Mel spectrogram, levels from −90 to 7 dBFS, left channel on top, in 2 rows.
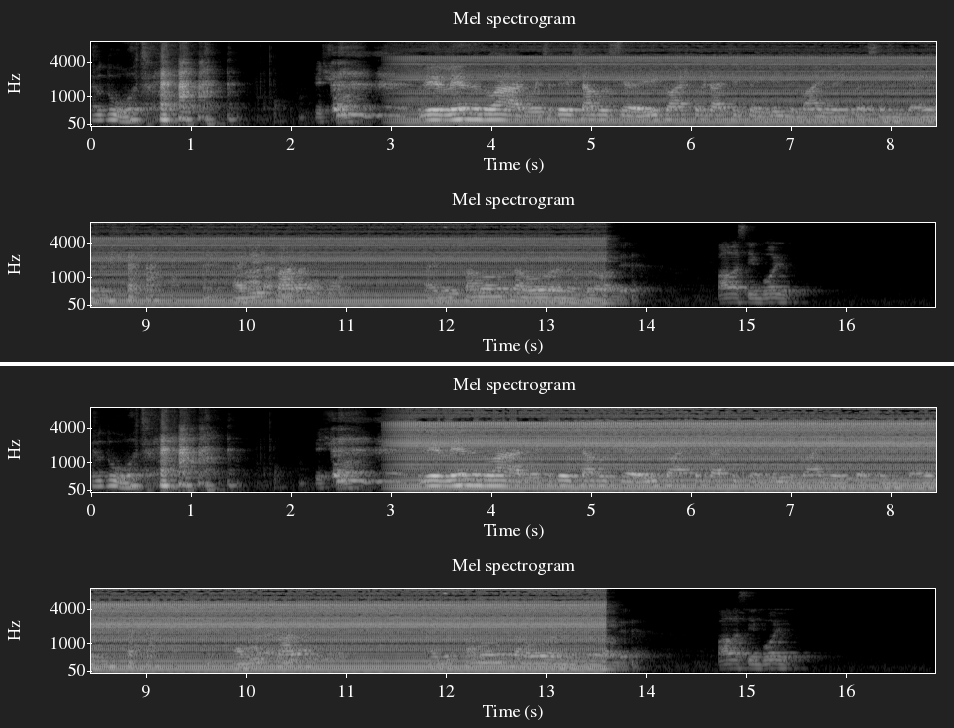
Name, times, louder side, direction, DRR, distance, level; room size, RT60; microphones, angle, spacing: voice 1, 0.0-1.4 2.4-10.7 11.8-13.9, left 1 dB, 20° left, 0 dB, 1.2 m, -32 dB
voice 2, 2.2-2.6 10.0-11.0 14.7-15.5, left 1 dB, 65° left, 2 dB, 2.0 m, -43 dB
sound 1, 2.9-13.6, right 8 dB, 45° right, 0.4 m, -32 dB
21.5 x 7.3 x 2.4 m, 0.65 s
head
